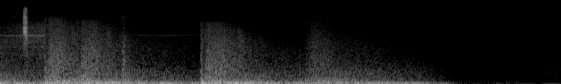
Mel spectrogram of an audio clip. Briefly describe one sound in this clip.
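Loud explosions boom and rumble, then fade away.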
